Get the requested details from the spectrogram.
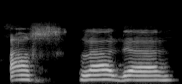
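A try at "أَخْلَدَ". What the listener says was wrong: Dalnya disyiddahkan.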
